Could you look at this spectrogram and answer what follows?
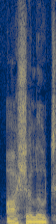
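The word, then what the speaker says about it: axolotl: But he most famously, and that's why the little Mexican salamander thing is called an axelottle, which is an ashalot is how you say that.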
